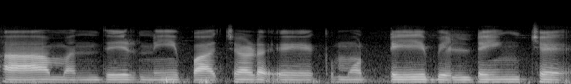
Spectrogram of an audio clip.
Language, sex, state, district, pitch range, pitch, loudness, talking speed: Gujarati, male, Gujarat, Gandhinagar, 110-115 Hz, 110 Hz, -20 LUFS, 75 wpm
